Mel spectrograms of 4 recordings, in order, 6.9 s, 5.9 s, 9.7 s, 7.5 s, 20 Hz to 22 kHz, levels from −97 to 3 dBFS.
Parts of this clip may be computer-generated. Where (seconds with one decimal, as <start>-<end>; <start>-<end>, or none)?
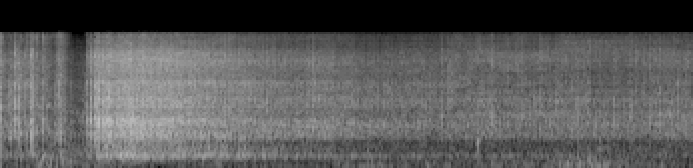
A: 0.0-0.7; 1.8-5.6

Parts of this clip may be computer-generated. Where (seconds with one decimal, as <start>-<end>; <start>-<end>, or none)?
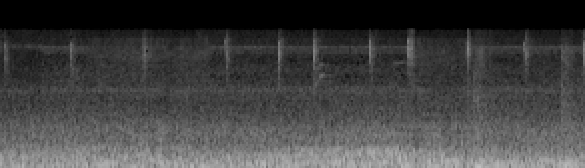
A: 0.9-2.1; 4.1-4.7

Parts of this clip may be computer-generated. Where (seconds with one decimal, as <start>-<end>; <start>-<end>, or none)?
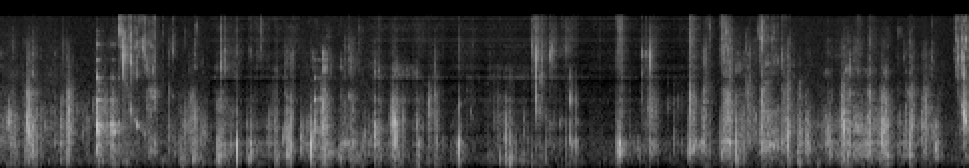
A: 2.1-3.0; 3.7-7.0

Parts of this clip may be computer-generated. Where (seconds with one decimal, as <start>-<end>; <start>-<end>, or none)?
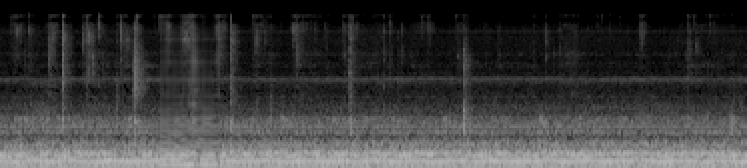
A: 1.6-2.2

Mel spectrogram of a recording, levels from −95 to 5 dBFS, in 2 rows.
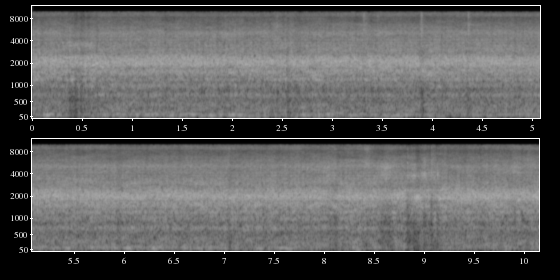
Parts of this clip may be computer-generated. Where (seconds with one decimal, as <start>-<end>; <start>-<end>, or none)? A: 0.0-10.2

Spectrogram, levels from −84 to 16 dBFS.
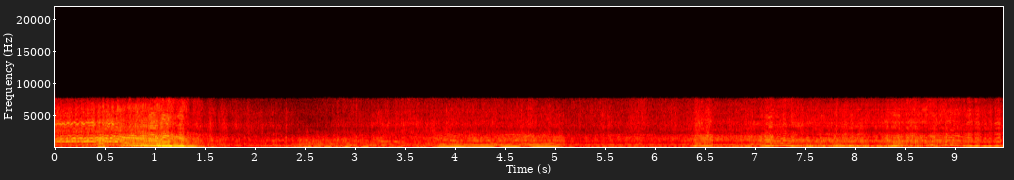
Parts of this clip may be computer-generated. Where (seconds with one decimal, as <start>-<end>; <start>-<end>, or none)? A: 7.4-8.9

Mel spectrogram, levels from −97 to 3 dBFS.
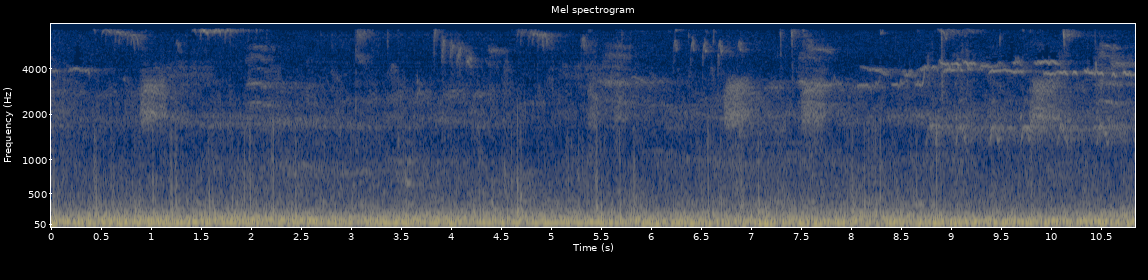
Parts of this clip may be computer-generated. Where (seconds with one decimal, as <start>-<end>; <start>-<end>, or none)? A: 1.2-1.9; 2.6-5.8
